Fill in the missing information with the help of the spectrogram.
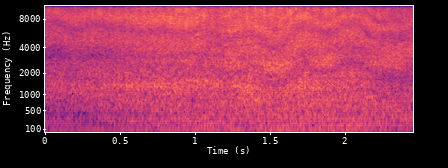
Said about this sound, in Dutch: Wacht even, er komt een trekker aan.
